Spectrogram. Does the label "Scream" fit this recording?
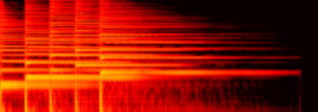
No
